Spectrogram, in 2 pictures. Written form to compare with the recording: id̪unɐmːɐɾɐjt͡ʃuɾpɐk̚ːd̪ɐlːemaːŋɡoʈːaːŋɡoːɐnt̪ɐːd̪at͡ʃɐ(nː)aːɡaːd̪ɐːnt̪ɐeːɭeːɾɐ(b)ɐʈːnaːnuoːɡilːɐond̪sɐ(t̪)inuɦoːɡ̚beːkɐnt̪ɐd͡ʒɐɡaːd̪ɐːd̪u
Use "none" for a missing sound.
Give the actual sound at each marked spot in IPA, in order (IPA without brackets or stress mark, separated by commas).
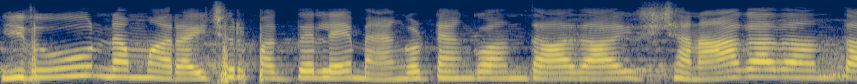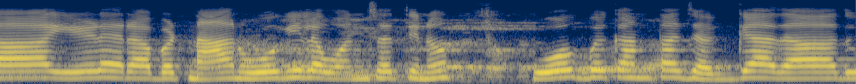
n, b, t̪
